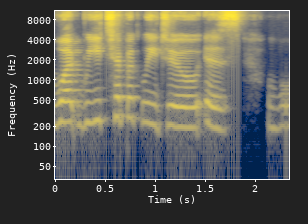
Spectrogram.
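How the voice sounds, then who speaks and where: A woman talks in a normal speaking voice. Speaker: dietitian presenter. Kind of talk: webinar Q&A.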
